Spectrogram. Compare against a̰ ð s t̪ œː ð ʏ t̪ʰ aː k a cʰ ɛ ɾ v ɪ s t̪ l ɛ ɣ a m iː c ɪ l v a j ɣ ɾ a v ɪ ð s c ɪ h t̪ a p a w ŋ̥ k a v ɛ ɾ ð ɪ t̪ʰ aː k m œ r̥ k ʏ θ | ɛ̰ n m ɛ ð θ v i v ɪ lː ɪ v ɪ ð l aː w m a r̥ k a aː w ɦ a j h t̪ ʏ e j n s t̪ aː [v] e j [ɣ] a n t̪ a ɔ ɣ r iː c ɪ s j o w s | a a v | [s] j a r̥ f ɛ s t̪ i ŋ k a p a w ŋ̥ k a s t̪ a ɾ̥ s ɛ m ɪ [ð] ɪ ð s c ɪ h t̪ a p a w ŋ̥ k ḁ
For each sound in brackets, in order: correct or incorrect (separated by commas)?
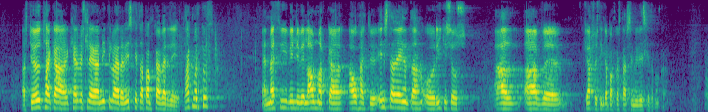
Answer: incorrect, incorrect, incorrect, incorrect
